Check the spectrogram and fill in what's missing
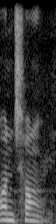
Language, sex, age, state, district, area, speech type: Bodo, female, 30-45, Assam, Kokrajhar, rural, read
